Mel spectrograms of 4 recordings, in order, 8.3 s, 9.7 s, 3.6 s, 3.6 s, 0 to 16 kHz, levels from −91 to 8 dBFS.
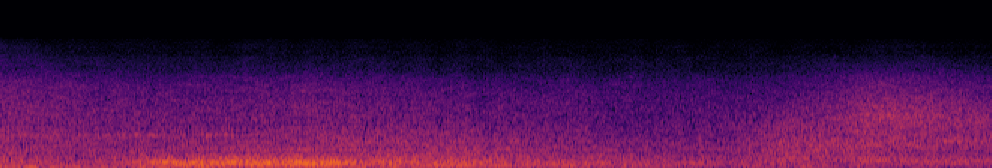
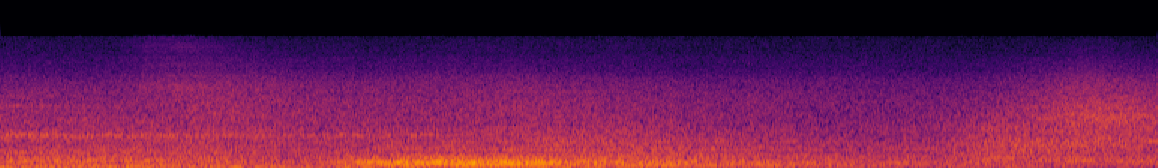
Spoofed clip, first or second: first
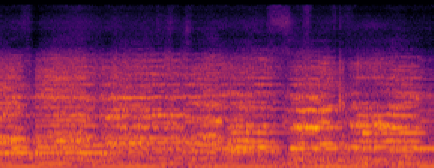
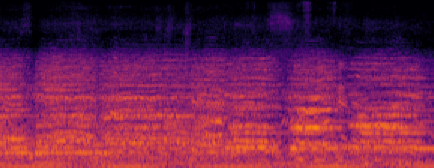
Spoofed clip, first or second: first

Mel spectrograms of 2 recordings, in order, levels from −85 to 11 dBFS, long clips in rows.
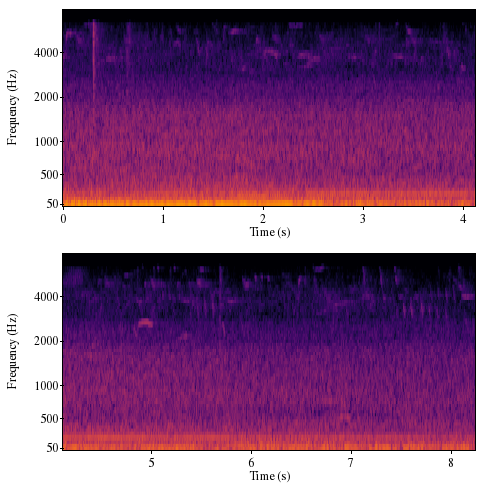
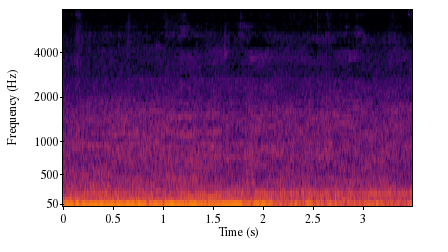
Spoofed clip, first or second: second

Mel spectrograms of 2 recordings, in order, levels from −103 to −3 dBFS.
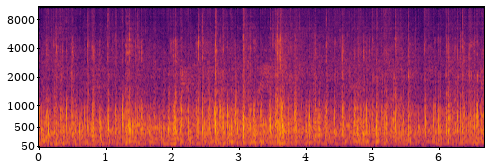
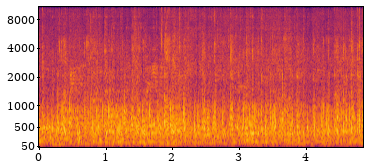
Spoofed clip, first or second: first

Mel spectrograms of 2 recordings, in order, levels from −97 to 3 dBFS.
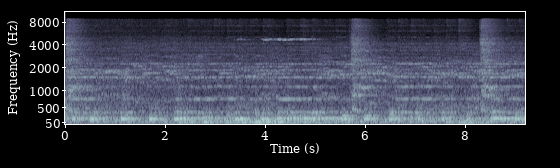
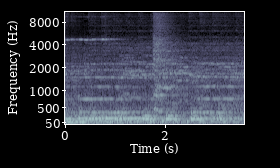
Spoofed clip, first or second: first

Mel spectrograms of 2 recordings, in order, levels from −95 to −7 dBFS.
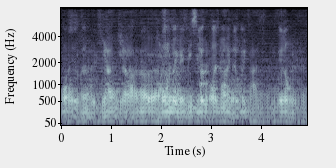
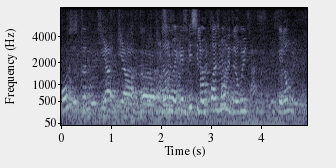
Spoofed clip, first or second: first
